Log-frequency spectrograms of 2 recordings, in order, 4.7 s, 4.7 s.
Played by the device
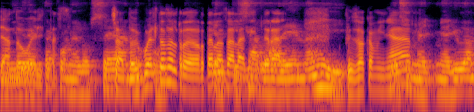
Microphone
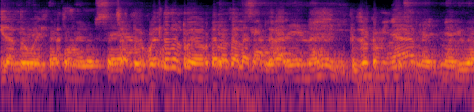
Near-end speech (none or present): present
